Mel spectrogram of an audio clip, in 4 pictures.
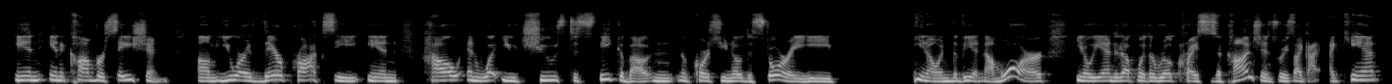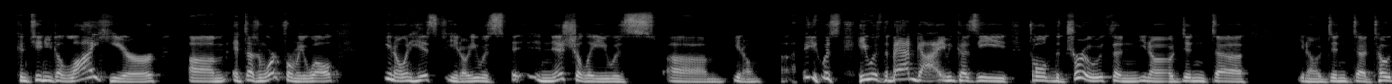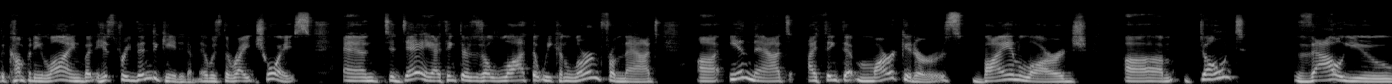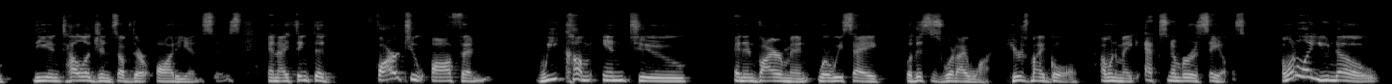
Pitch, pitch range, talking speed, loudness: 165 Hz, 145-190 Hz, 190 wpm, -25 LUFS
